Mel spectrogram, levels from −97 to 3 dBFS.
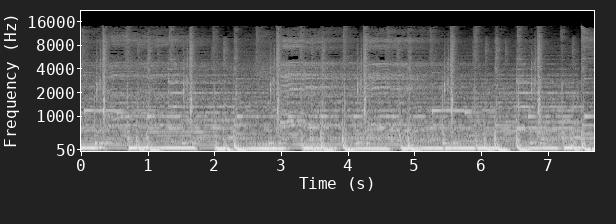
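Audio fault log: No fault is heard anywhere in the audio.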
